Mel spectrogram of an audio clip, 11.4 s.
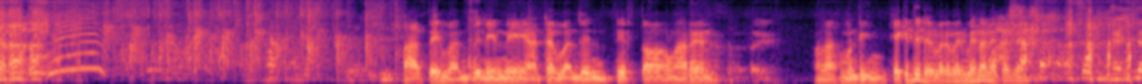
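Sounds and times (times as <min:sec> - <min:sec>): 
speech: 0:00.0 - 0:00.6, 0:03.8 - 0:07.3, 0:08.2 - 0:11.4
laughter: 0:00.0 - 0:01.1, 0:09.8 - 0:11.4
audience applause: 0:00.0 - 0:04.0.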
